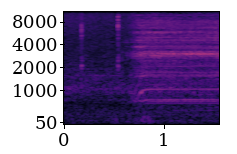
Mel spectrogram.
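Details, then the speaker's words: Electric chair tilt motor on back of the chair, after reassembly: a couple of light ticks, then a steady even high whine with no grinding, slow but powerful; the tilt drive runs normally. "as far as the motor on the back of the chair to tilt the chair goes if I switch into that mode and then try and move it initially it there's nothing when I try to gain now we can move the chair"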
